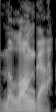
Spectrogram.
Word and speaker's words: Milonga: And the second piece of music is called Milongo, or Milonga. That's, I'm sorry, I pronounced it wrong, Milonga.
